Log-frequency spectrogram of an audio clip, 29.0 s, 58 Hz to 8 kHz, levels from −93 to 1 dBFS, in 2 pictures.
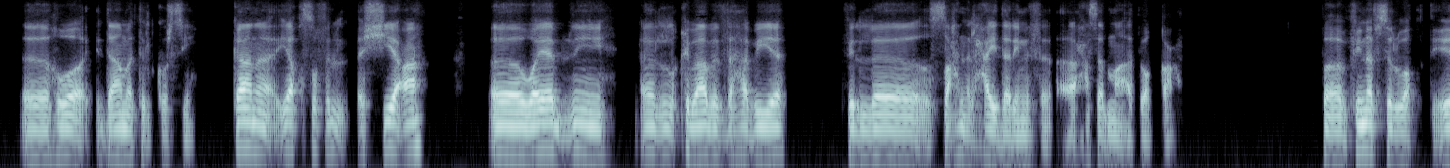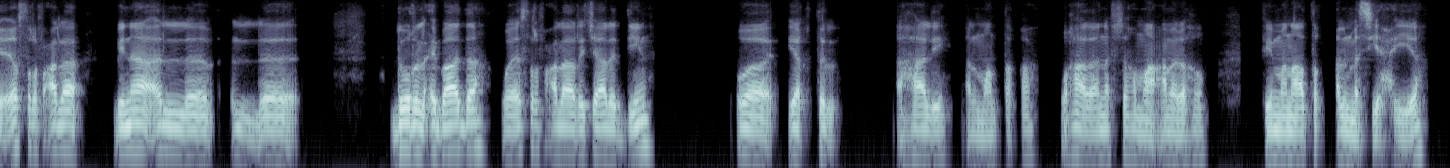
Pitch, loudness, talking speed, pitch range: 95 Hz, -19 LUFS, 80 wpm, 90-100 Hz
